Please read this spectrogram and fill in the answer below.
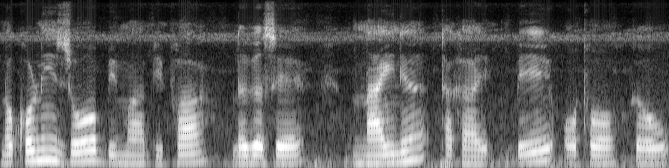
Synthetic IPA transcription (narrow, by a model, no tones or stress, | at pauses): nɔkʰɔɾnizɔbimabipʰa | lɯɡəse | najnɯtʰakʰajbeɔtʰɔkʰɯw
